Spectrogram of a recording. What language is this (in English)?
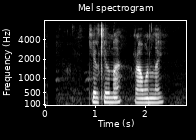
Nepali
